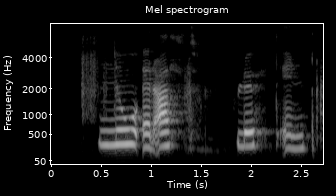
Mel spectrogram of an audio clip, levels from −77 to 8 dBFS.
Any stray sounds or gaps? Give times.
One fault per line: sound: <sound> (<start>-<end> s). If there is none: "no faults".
no faults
